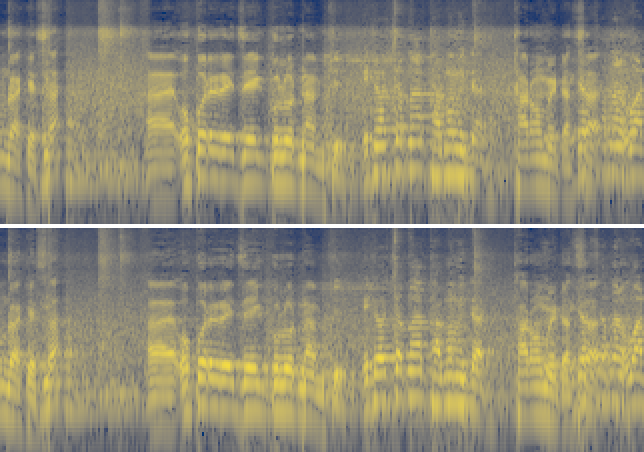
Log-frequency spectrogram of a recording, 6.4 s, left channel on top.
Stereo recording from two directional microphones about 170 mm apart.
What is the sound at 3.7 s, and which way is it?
Speech, 75° right (ahead or behind).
